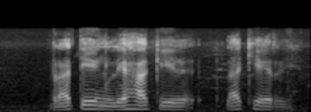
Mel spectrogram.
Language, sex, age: Southern Sotho, male, 19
